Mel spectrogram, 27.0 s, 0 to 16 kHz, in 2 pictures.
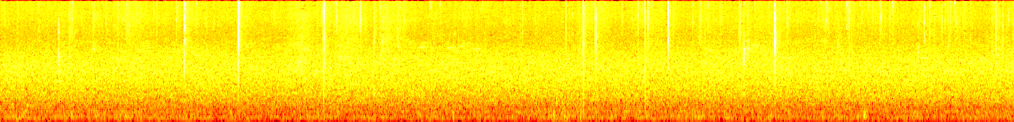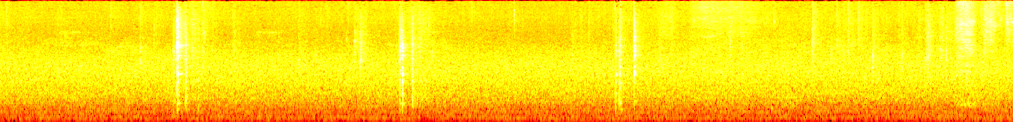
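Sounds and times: faint steady hiss: 0.0s - 27.0s.

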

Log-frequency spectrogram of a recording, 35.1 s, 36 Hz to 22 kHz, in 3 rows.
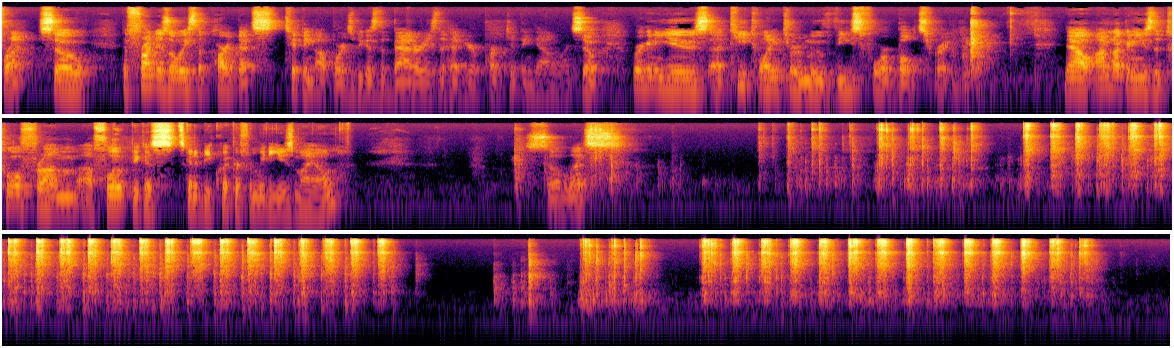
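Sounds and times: ratcheting screwdriver clicking: 19.9s - 27.4s, 29.2s - 34.4s.

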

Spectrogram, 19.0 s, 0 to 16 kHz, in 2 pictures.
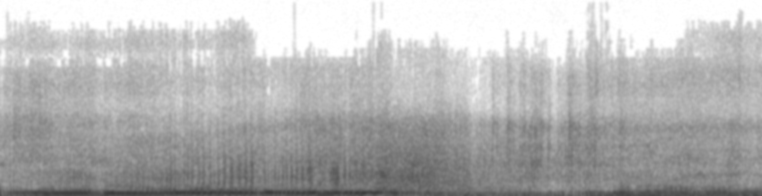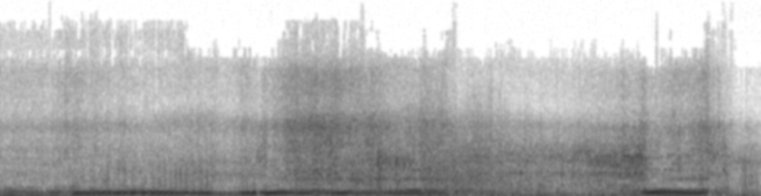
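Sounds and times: dirt bike engine revving: 0.0s - 18.9s
bike rattling over bumps: 6.0s - 10.8s.

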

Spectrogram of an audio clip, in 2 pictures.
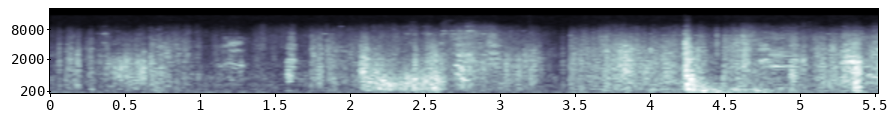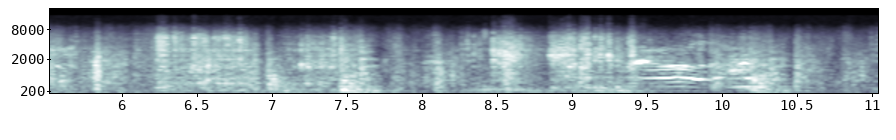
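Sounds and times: scuffling on gravel: 0.0s - 6.8s.

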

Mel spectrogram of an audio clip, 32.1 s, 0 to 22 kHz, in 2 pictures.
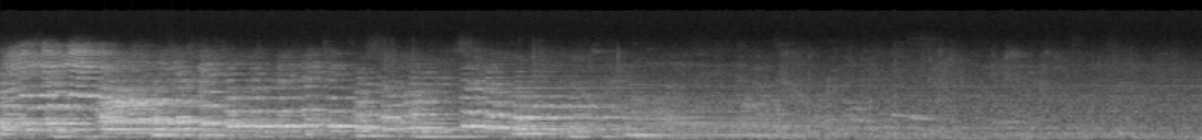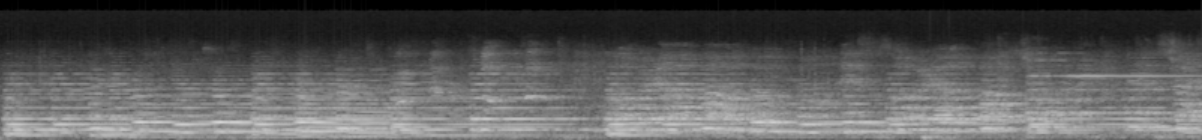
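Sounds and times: children singing in chorus: 0.0s - 8.4s, 21.0s - 32.0s
piano accompaniment: 0.0s - 13.3s, 14.0s - 32.0s.

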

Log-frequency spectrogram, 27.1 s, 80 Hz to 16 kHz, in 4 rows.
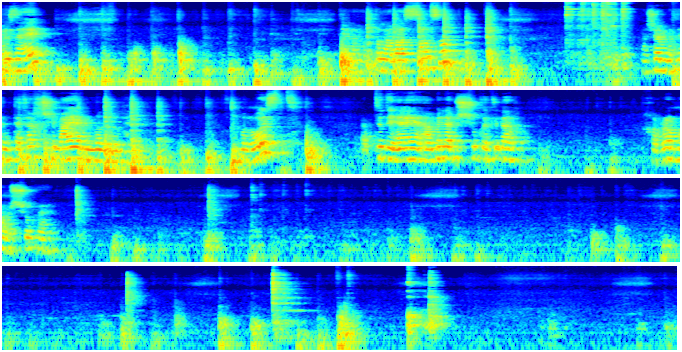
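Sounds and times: fork tapping metal pan: 22.9s - 23.6s.

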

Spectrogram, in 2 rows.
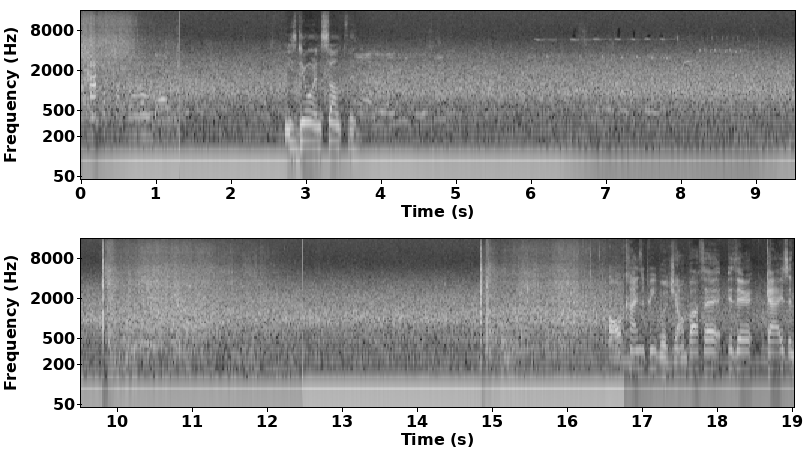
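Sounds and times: water splash spray: 0.0s - 0.9s, 9.8s - 12.3s, 14.8s - 16.5s
low rumble: 0.0s - 17.0s.

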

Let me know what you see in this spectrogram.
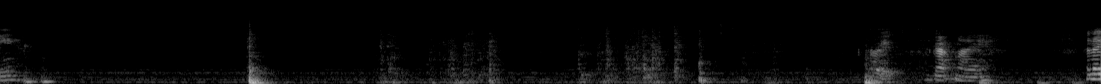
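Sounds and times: cans and bottles clattering: 5.8s - 7.2s.

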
